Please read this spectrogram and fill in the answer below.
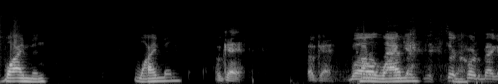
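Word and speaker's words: Weigman: What is it, Wiegelman? Weigelman? It's Wyman.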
